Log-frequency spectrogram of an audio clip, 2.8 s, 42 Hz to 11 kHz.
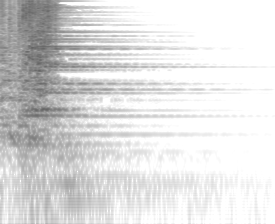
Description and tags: mar.gliss.resbars.updn2
Sample of marimba resonance pipes stroked by various mallets and sticks.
